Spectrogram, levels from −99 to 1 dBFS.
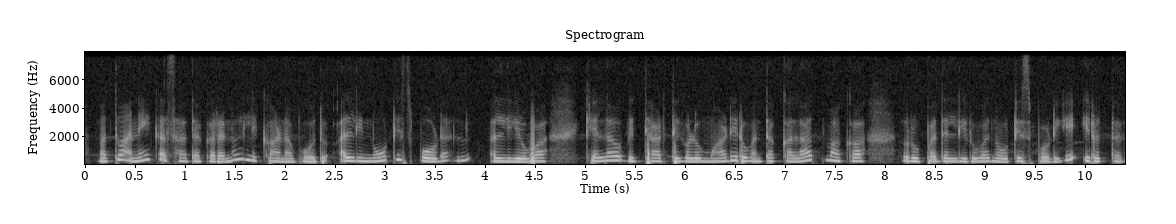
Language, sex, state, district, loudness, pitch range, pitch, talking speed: Kannada, female, Karnataka, Mysore, -31 LUFS, 215-255 Hz, 230 Hz, 100 wpm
